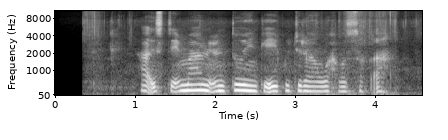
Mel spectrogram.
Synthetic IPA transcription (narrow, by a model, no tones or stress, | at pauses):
hɐʔɪst̪ʰɪʕmaːlʕʊnt̪ʰɔːjɪŋkʰɐɛjkʰʊt͡ʃɪɾaːnwɑħwɐsɐqɐh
